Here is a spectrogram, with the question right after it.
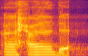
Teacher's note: masuk kategori Qalqalah Kubro sebab matinya bukan mati asli karena dia diwaakafkan jadi dalnya dipantulkan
